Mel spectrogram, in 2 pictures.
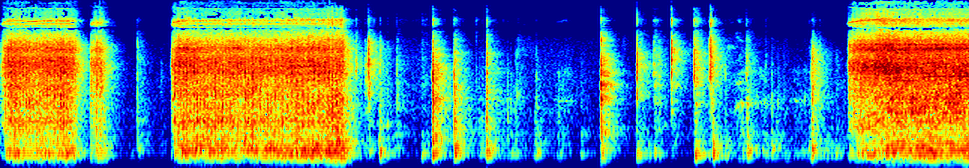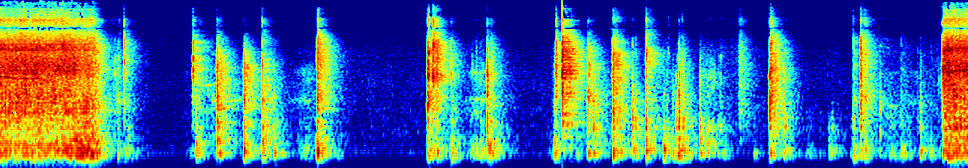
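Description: Cordless power driver running the bracket mounting bolts in several bursts of two to three seconds, the last starting near the end. Short clicks and rattles of hand tools and hardware come between the bursts.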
